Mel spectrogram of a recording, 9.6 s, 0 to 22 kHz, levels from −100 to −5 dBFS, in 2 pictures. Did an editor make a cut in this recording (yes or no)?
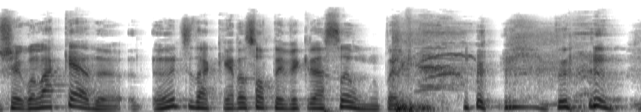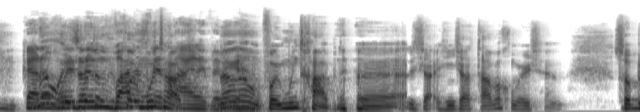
yes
